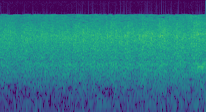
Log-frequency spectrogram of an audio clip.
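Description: A crowd claps steadily for several seconds, a dense, even wash of applause that holds at a constant level without pausing, heard from within the audience and with no voices over it.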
